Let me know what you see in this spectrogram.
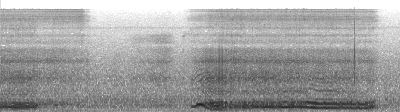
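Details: Snoring recorded on a trip to Raigad: a loud, rough, rattling snore on the in-breath and a quieter breath out between, with steady room noise behind it.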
